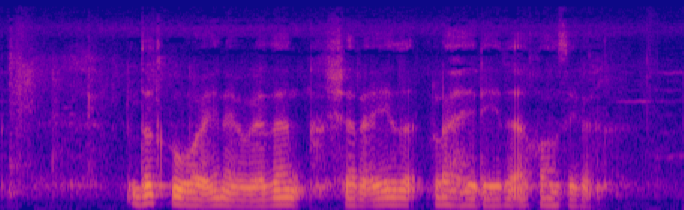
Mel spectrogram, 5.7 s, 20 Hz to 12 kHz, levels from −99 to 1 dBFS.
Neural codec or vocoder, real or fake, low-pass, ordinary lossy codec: vocoder, 44.1 kHz, 128 mel bands every 512 samples, BigVGAN v2; fake; 10.8 kHz; MP3, 48 kbps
